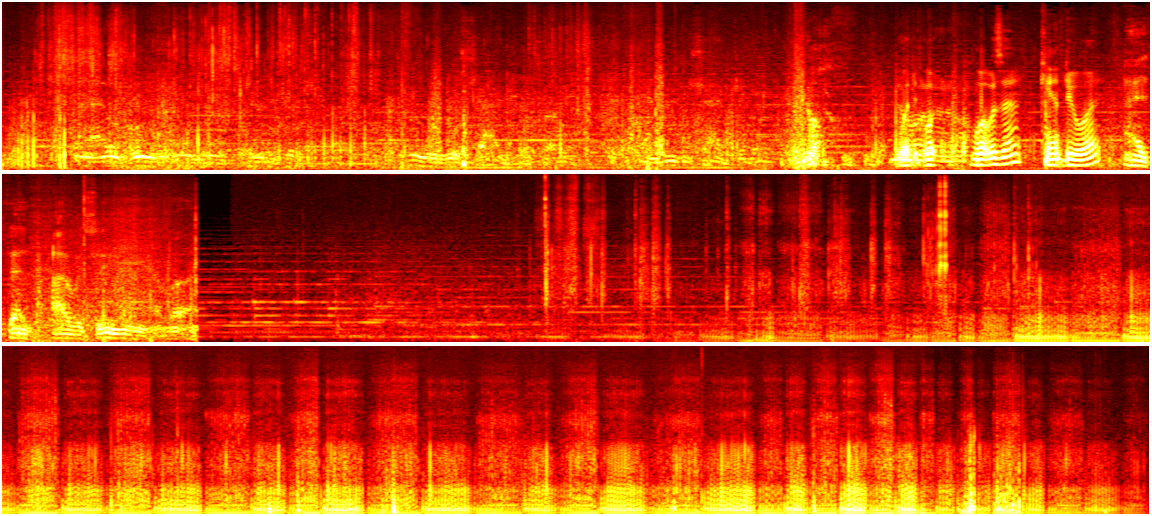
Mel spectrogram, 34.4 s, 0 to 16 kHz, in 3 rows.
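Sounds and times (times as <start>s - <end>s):
faint rustles and clicks: 0.0s - 9.9s, 16.8s - 33.8s
cat purring: 0.0s - 13.4s, 16.7s - 34.4s
speech: 9.0s - 13.4s.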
